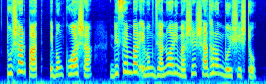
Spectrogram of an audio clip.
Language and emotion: Bengali, neutral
